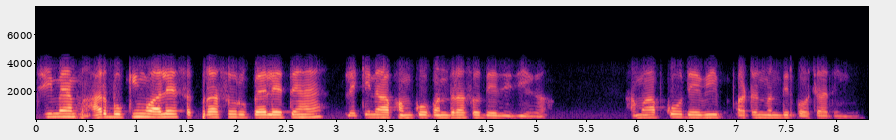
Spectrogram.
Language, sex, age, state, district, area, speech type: Urdu, male, 18-30, Uttar Pradesh, Balrampur, rural, conversation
